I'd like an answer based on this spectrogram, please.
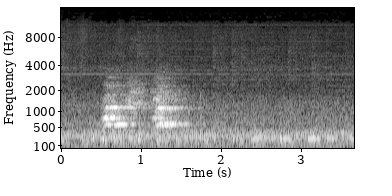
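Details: Male Cockapoo puppies, four brothers from one litter, filmed on 18 April 2014; two short, tonal yips come about 0.7 seconds apart over a low, steady indoor hum.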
